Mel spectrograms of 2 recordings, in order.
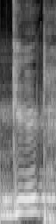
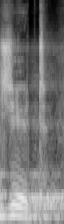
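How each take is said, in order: First: The word begins with a hard g sound. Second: The word begins with a j sound. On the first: The speaker calls it right. "तो ये गेट है ना" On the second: The speaker calls it wrong. "ना कि जेट"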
